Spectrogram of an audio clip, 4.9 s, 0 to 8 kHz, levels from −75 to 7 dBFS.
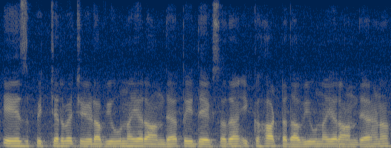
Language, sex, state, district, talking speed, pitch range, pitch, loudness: Punjabi, male, Punjab, Kapurthala, 230 wpm, 120-130 Hz, 125 Hz, -16 LUFS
